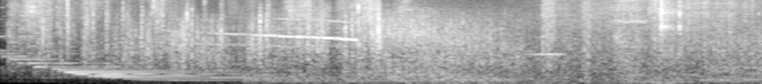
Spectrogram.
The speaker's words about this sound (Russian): Но только мы вышли в открытое море, нас обстреляло датское военное судно. Пришлось принять бой.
